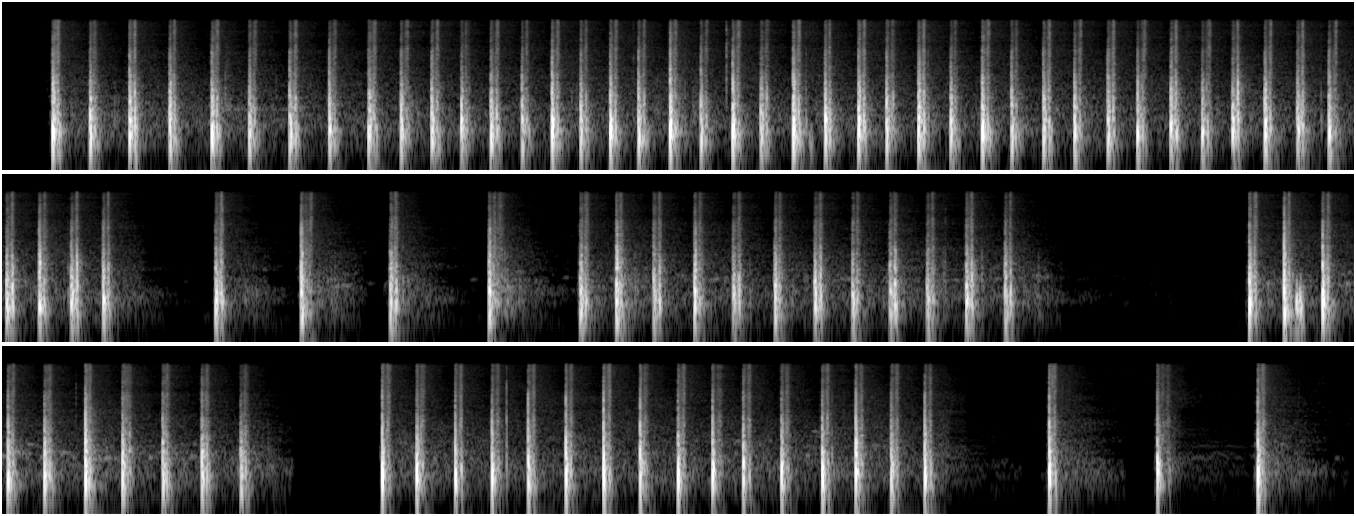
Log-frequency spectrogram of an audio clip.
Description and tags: This sound might be useful for an march or tramp sound.
agaxly, march, tramp, walk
